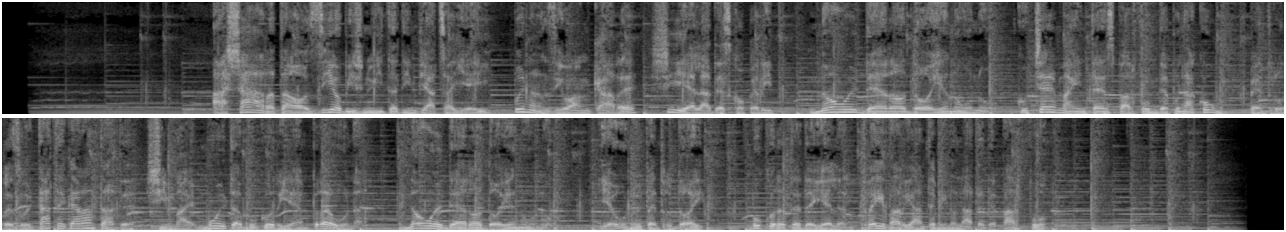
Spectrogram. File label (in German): Rumaenisch werblich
